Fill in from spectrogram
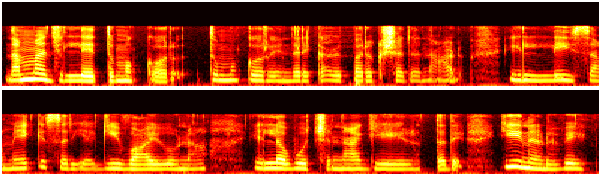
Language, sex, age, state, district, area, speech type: Kannada, female, 30-45, Karnataka, Tumkur, rural, spontaneous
